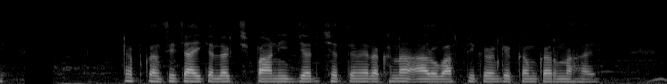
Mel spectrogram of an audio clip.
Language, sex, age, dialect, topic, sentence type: Magahi, male, 18-24, Southern, agriculture, statement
